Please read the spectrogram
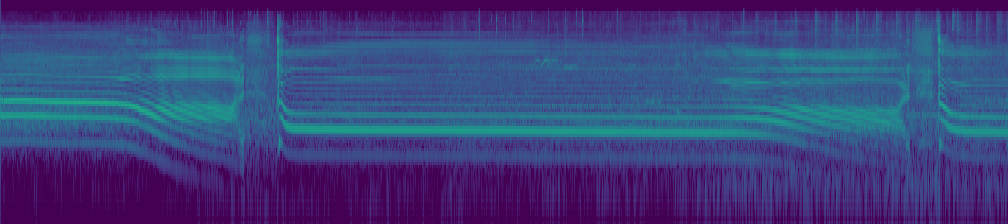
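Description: Spanish-language football commentator's long drawn-out shouted "gol" call. A held shouted note slides down in pitch, and after a quick breath about five seconds in a second call is held for about ten seconds before sliding down. A third call begins near the end.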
